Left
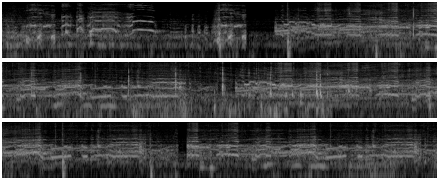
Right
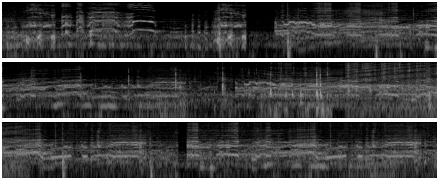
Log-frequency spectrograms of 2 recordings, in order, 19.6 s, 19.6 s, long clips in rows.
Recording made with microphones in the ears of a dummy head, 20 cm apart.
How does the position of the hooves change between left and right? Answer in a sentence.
You can hear the hooves move to the right.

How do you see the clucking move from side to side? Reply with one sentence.
You can hear the clucking move from right to left and back again.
